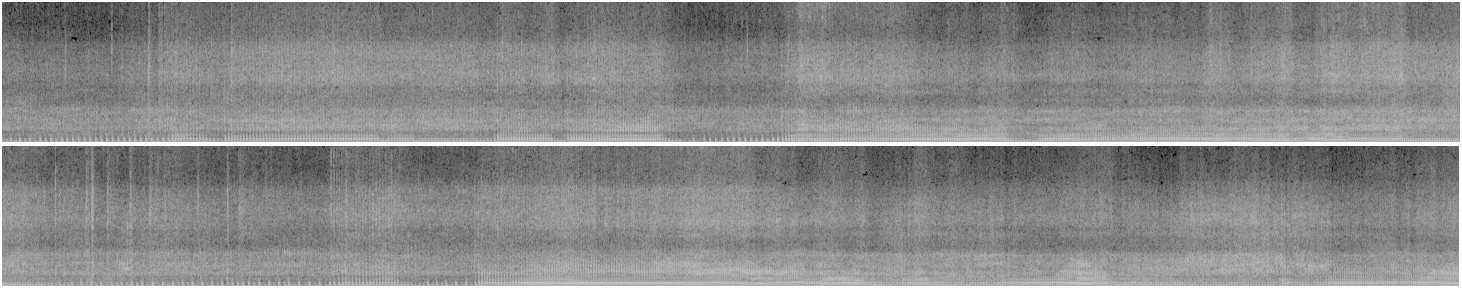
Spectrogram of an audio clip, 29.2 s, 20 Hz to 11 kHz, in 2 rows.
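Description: KTM 250 SX-F four-stroke single-cylinder dirt bike engine revving hard and dropping back over and over as the rider works the throttle and gears, with a few short throttle-offs, heard from on the bike.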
